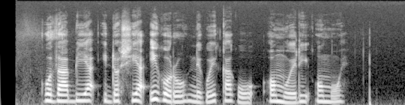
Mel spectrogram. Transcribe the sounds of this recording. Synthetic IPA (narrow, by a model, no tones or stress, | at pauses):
ɣoðaːbiaʔidɔɕiaʔiɣoɾoneɣoekaɣwɔɔmwɛɾiʔomwɛ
